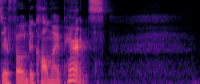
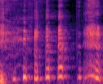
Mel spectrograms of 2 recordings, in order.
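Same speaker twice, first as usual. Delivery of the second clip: high giggling laugh at herself; bright helpless giggle; burst of laughter; 3 dB louder than usual. Real, not acted. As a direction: let a squealing laugh out. Laughing at her own story.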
